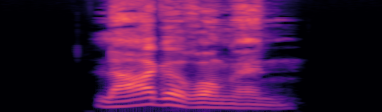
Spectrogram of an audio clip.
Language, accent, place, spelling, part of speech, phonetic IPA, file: German, Germany, Berlin, Lagerungen, noun, [ˈlaːɡəʁʊŋən], De-Lagerungen.ogg
- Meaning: plural of Lagerung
